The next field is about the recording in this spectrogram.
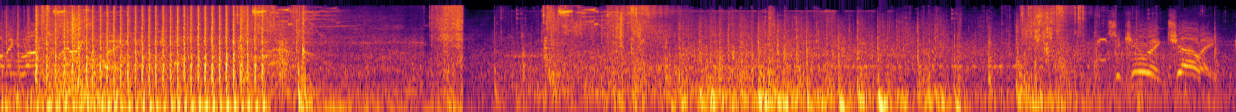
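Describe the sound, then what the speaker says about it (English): Call of Duty Advanced Warfare multiplayer battle, with rapid machine-gun fire and booming explosions from a friendly bombing run continuing throughout, loud and dense, under game announcer voice lines. "Friendly bombing run clearing the way."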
